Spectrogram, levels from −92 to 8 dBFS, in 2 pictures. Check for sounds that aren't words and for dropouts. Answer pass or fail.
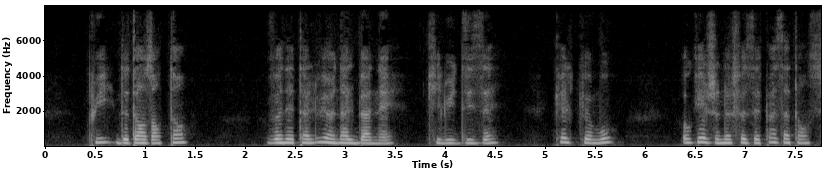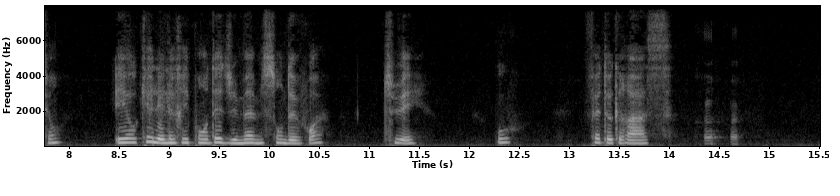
fail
